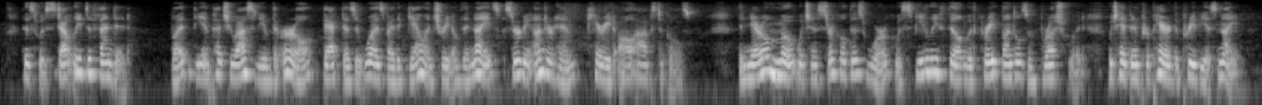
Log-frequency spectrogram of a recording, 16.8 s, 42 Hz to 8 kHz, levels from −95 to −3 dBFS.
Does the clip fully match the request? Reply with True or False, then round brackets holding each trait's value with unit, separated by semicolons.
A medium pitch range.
True (4.1 semitones)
